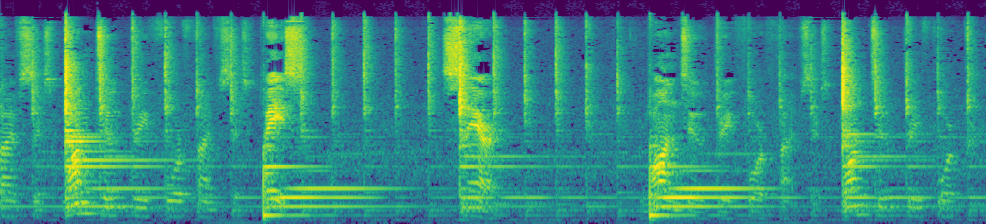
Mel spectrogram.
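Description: Handpan played in a steady groove. A deep note on the central ding is struck and left ringing about every two and a half seconds. In between are quick, very soft ghost-note taps on the rim of the steel shell, counted in sixes.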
